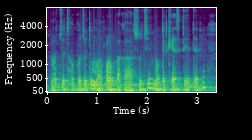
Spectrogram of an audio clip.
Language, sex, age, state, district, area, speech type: Odia, male, 30-45, Odisha, Koraput, urban, spontaneous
